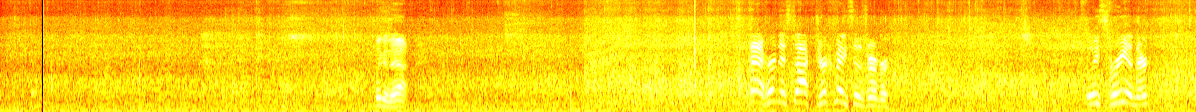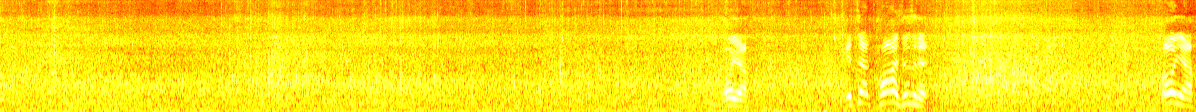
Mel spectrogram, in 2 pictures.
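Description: A river rushes and splashes steadily over rapids nearby.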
